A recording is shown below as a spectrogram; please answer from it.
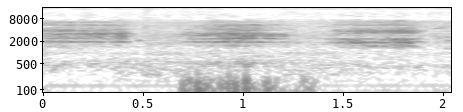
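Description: Quiet outdoor background with faint, distant high-pitched bird calls coming and going, and a brief low rumble of handling noise about a second in.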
